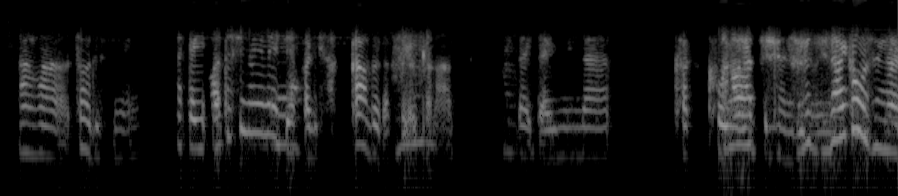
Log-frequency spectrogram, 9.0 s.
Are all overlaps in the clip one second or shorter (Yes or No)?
No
